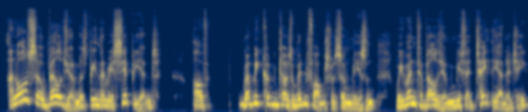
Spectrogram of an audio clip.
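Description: A man's voice sits at a fairly high pitch and is somewhat breathy. His pitch swings very widely. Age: 70s. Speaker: retired water resources engineer and climate skeptic video maker. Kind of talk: interview, explanatory talk. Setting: video call.

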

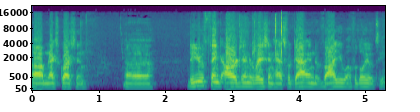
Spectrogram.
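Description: A man with an American accent speaks at a moderate pace and a medium pitch. His intonation is monotone and flat, with long, frequent pauses. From Philadelphia. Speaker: podcast co-host. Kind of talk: casual chat.

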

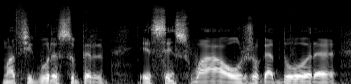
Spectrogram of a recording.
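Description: The man's voice sits fairly low in pitch, and he keeps to a moderate speed. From Santa Catarina interior, Brazil. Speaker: theatre actor. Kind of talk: interview. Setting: radio studio. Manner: halting.

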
